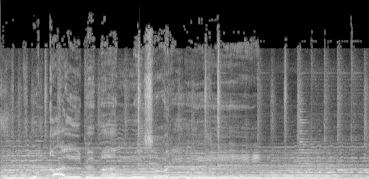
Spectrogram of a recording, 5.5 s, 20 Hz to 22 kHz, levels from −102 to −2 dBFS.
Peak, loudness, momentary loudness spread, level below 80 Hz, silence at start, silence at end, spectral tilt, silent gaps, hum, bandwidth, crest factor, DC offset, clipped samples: 0 dBFS; -10 LUFS; 5 LU; -22 dBFS; 0 s; 0 s; -6.5 dB/octave; none; none; 19 kHz; 10 dB; under 0.1%; under 0.1%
